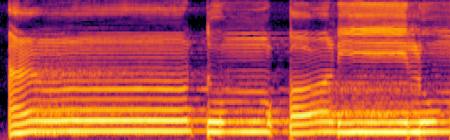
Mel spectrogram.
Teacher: Mim sukun bertemu qof idhar syafawi. Mim sukun dibaca jelas tanpa mendengung. · nun sukun dibaca samar dan mendengung selama tiga harakat. Ikfa hakiki. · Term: idhar safawi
